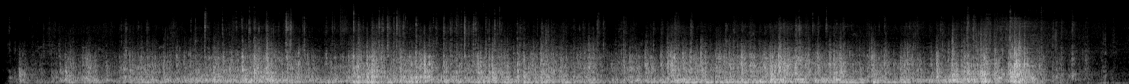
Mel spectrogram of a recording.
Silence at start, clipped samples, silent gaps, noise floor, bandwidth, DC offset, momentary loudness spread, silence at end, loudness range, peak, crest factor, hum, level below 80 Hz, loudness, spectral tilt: 0.1 s; under 0.1%; none; -44 dBFS; 15 kHz; under 0.1%; 11 LU; 0.2 s; 3 LU; -2 dBFS; 22 dB; none; -38 dBFS; -23 LUFS; -7.5 dB/octave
